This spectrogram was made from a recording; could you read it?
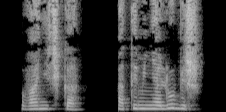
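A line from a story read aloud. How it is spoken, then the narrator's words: Trembling whispered question. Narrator (Russian): Дрогнувшим шепотом спрашивает Лиза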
